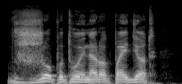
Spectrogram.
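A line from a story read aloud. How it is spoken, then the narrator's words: Irritated, curt retort. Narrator (Russian): раздраженно бросил я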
